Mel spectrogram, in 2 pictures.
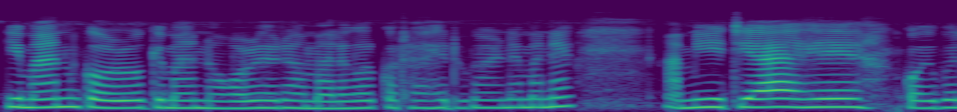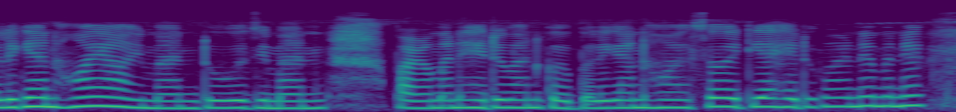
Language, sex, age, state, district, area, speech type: Assamese, female, 18-30, Assam, Sivasagar, rural, spontaneous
